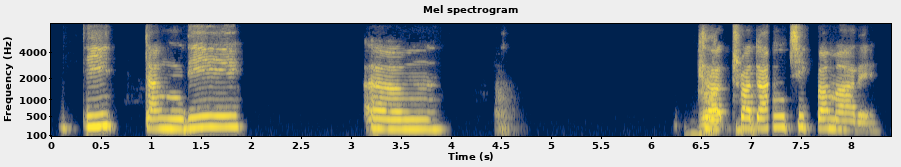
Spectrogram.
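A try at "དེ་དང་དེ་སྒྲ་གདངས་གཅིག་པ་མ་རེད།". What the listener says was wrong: That's it. That's it. Okay. So you say it 2-3 times, you will know.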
